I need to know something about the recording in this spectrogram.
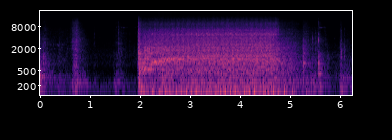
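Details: Simplicity tractor fitted with a cheap Chinese replacement carburetor: the engine catches and settles into a fast, even patter. Idle sits noticeably higher than it should; the cause is suspected, not confirmed.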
